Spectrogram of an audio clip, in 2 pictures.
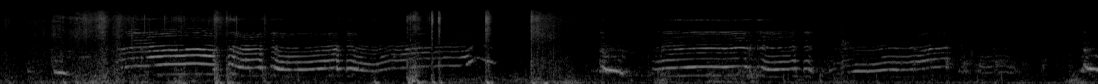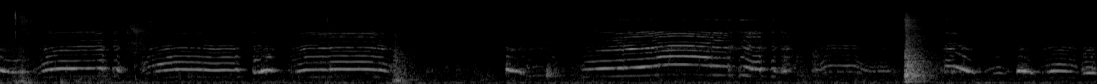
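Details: Infant crying from a sound-effects library recording: repeated drawn-out wails, each a rising then falling tonal cry, separated by brief breaths.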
